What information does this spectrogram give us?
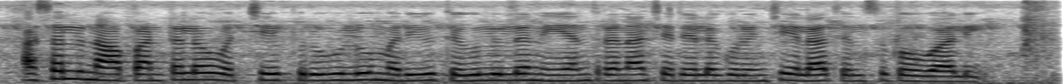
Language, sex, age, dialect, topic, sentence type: Telugu, female, 25-30, Central/Coastal, agriculture, question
